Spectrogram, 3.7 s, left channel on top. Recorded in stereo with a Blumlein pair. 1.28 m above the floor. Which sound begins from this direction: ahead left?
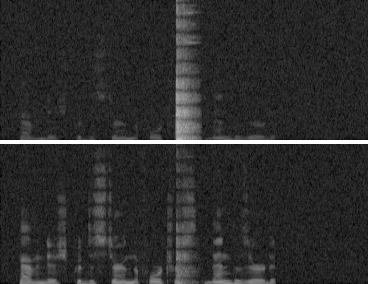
Hammering, at 1.8 s.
